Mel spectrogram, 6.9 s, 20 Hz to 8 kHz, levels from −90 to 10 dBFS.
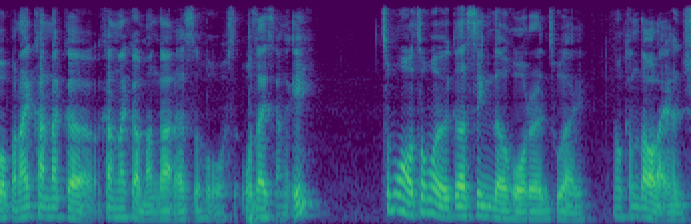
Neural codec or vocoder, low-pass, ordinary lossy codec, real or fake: none; 7.2 kHz; none; real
